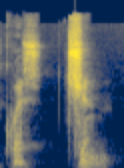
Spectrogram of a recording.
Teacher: use the hard CH sound because the tion is after an s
